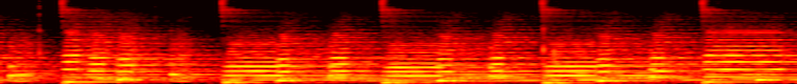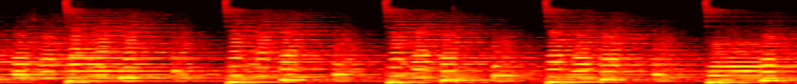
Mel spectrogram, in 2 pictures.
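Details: Brass-led instrumental music with a steady beat, chords changing about every second; no animal sound is heard.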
